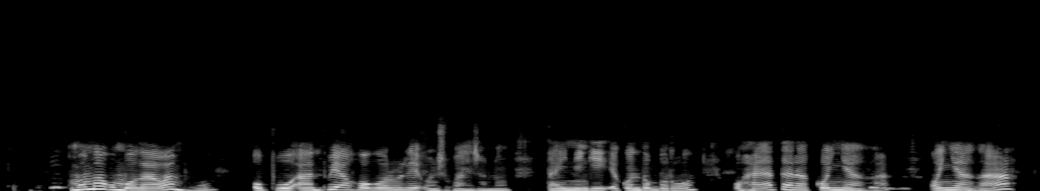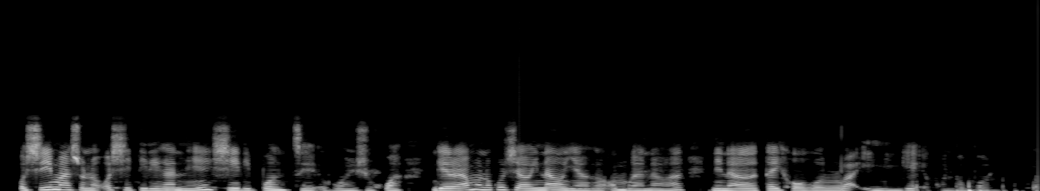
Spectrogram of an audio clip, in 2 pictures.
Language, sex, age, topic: Oshiwambo, male, 18-24, agriculture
